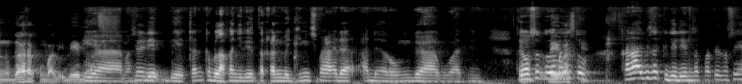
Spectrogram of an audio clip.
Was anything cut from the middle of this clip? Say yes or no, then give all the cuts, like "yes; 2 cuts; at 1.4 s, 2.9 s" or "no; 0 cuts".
no; 0 cuts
